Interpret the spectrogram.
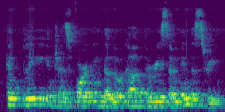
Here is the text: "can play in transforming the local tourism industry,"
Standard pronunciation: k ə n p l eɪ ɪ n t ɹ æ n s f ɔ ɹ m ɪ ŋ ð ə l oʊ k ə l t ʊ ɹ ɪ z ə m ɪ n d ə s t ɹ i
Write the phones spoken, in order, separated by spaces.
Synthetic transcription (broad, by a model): k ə n p l eɪ ɪ n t ɹ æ n s p ɔ ɹ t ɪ ŋ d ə l oʊ k ə l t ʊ ɹ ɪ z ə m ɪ n d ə s t ɹ i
